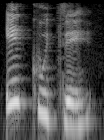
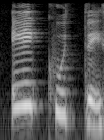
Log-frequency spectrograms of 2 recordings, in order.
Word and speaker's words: écouter: So the first one we have here is écouter, écouter, so listen, écouter, écouter. And then we have regarder, regarder. And both these words have got this EZ ending, so that's an A sound. So regarder, écouter.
